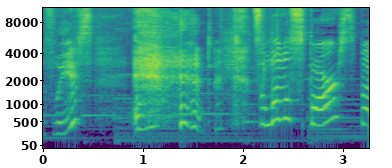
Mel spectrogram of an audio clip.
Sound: laughter

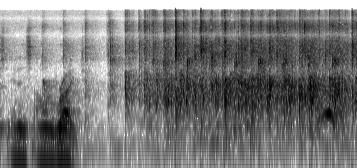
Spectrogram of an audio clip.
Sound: applause

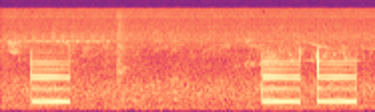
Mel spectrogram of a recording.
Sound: phone ringing

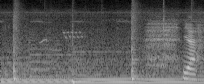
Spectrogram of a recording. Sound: sighs

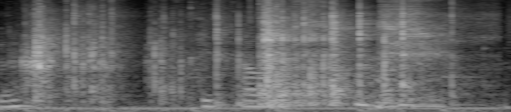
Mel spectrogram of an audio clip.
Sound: markers clatter on the desk

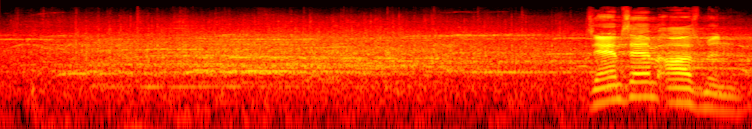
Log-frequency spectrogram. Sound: applause

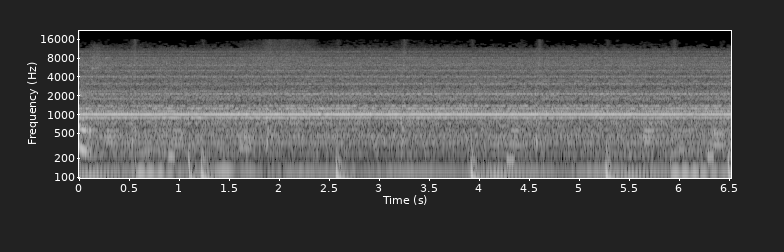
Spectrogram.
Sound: pasta maker whirring continuing

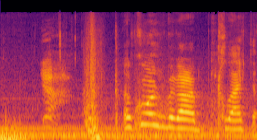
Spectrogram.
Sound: thud

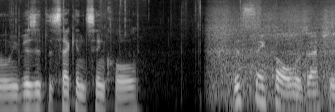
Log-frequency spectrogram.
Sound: water flowing

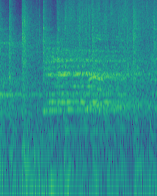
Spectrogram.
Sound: cheers

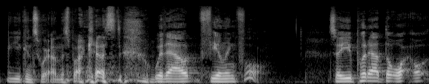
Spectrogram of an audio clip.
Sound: laughs

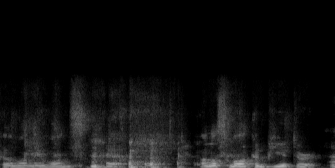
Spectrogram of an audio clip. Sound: laughs

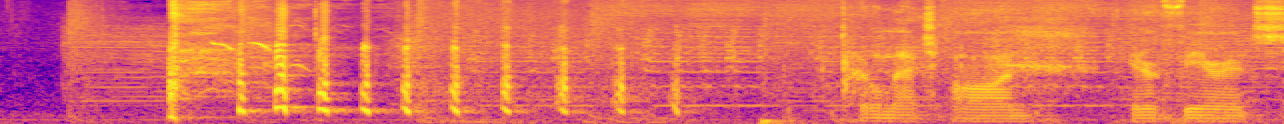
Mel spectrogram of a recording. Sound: laugh

